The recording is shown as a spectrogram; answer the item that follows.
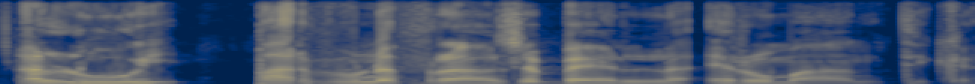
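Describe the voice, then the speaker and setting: Smooth-voiced male audiobook narrator. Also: on the low side, very animated, darkish tone, no echo, studio quality. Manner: measured, literary reading. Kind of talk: scripted narration.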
